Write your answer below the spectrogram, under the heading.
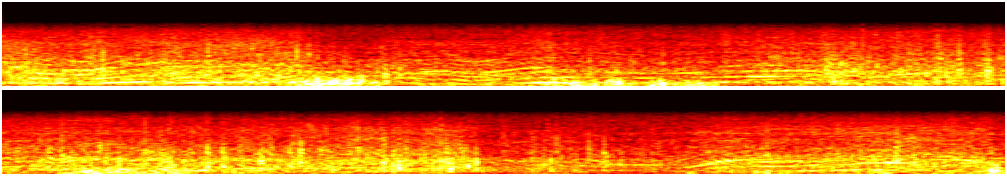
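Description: Off-road Segway motors whining, the pitch rising and falling with the speed, over the rumble of knobbly tyres on a dirt trail.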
